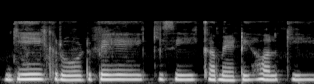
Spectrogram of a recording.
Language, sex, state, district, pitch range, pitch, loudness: Hindi, female, Haryana, Jhajjar, 215-230 Hz, 220 Hz, -14 LUFS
